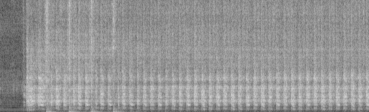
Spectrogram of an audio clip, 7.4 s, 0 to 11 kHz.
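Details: Volvo 740 petrol, unstarted for about 20 years, fresh super unleaded added and fuel pump now running: starter churns steadily at about three compression beats a second for several seconds, never catches; crank-no-start. Owner later suspects a stuck injector flooding a cylinder.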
